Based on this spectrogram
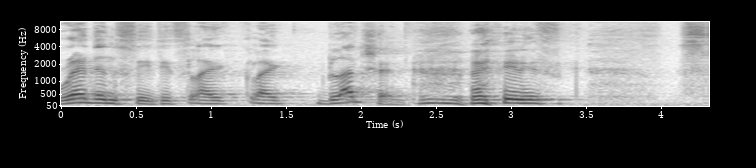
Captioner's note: chuckle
